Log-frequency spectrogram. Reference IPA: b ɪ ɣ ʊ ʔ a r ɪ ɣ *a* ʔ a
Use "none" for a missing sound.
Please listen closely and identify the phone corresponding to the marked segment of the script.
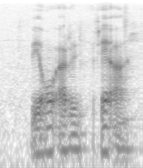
ɛ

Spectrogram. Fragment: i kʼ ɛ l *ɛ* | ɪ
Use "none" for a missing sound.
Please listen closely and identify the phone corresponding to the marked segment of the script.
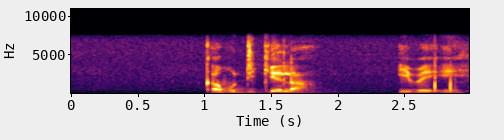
a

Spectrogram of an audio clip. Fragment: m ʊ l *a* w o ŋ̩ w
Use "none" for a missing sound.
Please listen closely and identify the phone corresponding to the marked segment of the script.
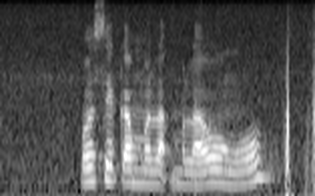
a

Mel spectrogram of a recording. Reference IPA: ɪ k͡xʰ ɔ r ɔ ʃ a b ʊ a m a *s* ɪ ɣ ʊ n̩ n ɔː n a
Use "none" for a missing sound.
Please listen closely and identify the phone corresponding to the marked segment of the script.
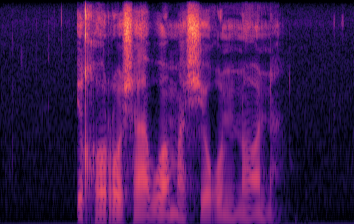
ʃ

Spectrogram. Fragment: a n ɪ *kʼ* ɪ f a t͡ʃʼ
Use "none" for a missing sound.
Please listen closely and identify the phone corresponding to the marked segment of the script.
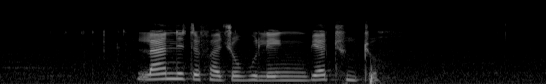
tʼ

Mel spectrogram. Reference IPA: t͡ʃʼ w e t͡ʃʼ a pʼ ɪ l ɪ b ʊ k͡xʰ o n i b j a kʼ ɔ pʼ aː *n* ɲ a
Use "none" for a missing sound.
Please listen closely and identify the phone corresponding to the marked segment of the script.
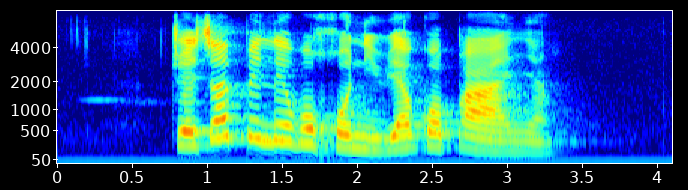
none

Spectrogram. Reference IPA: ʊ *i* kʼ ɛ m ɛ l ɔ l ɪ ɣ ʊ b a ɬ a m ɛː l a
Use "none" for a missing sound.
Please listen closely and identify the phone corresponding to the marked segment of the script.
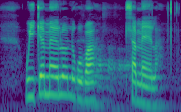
i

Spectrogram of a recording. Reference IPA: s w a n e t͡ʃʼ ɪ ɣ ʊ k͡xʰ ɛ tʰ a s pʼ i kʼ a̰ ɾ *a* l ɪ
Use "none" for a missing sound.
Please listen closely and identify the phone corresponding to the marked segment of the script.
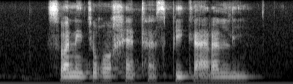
a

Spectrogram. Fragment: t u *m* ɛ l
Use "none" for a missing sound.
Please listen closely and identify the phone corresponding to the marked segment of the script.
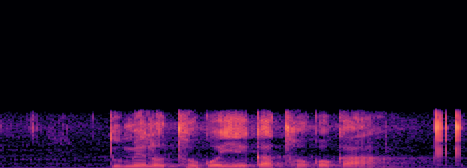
m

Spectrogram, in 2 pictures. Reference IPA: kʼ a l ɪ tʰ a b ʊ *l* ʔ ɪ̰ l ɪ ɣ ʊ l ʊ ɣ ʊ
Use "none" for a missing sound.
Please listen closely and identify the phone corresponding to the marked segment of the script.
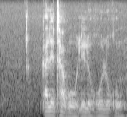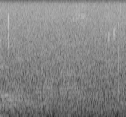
l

